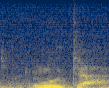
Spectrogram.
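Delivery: woota said with a British accent. Joking about how the british say water: british accent on woota. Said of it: "as the British say".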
